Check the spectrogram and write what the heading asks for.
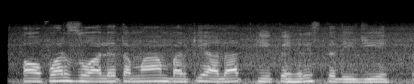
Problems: constant background noise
